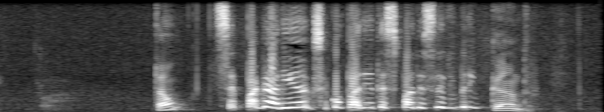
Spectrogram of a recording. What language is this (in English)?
Portuguese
